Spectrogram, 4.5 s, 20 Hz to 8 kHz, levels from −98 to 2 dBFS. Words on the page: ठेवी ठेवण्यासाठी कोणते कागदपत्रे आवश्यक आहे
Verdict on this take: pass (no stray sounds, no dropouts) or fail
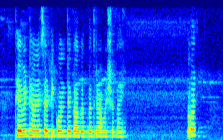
fail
